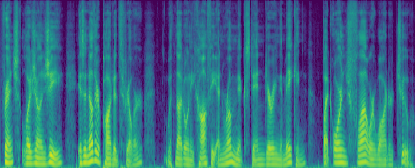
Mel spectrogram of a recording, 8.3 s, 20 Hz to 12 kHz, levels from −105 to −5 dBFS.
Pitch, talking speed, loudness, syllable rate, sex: 115 Hz, 165 wpm, -21 LUFS, 5.2 syllables/s, male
